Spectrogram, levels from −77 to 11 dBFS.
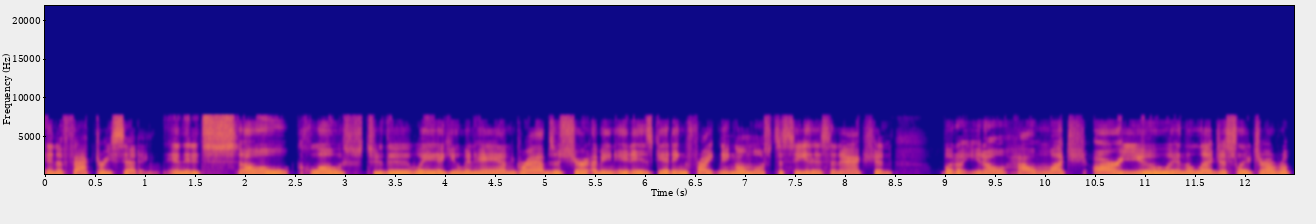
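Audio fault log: Nothing stood out on listening to the speech.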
